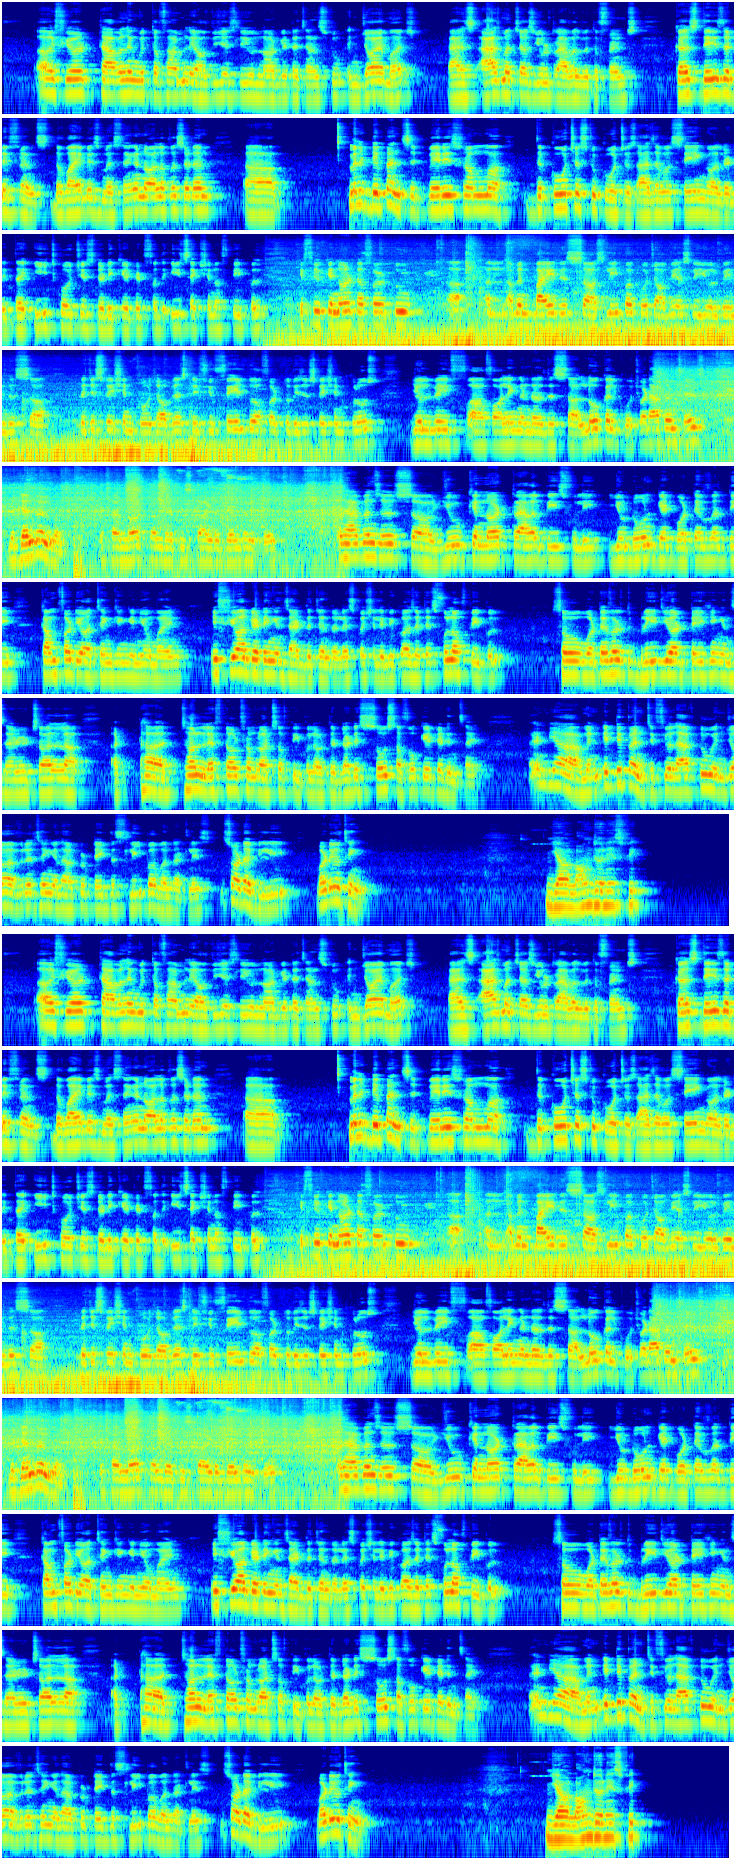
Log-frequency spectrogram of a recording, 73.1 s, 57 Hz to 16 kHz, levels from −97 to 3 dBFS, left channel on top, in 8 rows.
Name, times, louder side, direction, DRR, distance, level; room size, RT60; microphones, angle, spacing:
voice 1, 0.4-5.0 5.6-7.9 8.4-11.8 12.2-12.6 13.5-15.4 15.7-21.5 22.0-23.4 23.8-24.1 24.3-28.0 28.4-32.1 32.6-36.2 36.7-37.4 37.8-40.0 40.8-45.9 46.2-48.0 48.4-52.0 52.7-55.8 56.3-56.4 56.6-60.8 61.5-66.5 66.8-67.6 68.0-68.6, equal, 5° right, 0.4 m, -28 dB
Vehicle, 21.5-31.8, left 1 dB, 35° right, 1.0 m, -33 dB
sound 1, 35.6-40.9, right 3 dB, 60° right, 0.8 m, -32 dB
voice 2, 70.8-71.9, right 4 dB, 85° right, 0.4 m, -23 dB
4.5 x 2.6 x 3.9 m
head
